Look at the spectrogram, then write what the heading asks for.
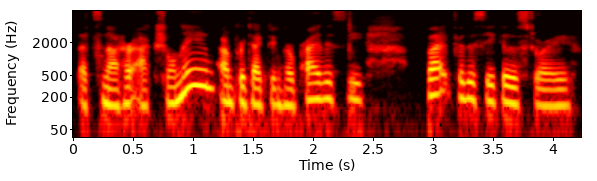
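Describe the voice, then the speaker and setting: A woman's voice: low-pitched, sing-song, brisk, darkish tone, no room sound, studio quality. A woman telling a personal story in a casual, earnest, conversational way, voicing reported dialogue as she goes. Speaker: storyteller vlogger.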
